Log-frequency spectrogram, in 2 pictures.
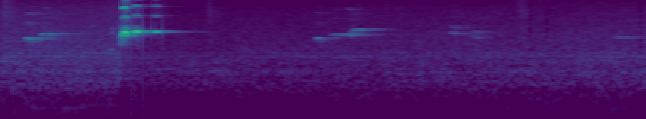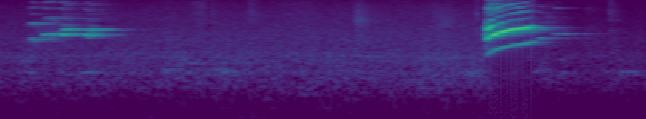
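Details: Female canary twittering with short high chirps and whistled notes, followed by a single loud rising harmonic note near the end.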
